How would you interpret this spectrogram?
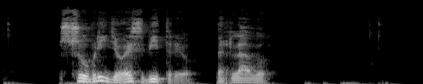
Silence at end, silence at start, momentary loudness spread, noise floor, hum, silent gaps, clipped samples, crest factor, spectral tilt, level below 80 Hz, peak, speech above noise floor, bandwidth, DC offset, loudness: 0.75 s; 0.6 s; 16 LU; -51 dBFS; none; none; under 0.1%; 18 dB; -5 dB/octave; -44 dBFS; -2 dBFS; 33 dB; 14.5 kHz; under 0.1%; -19 LUFS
